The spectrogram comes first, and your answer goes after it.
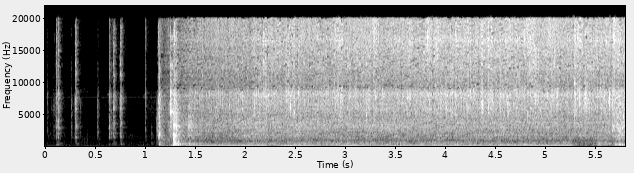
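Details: Washing machine with lid switch bypassed: steady low hum from the inlet valve with water rushing underneath; filling normally.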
